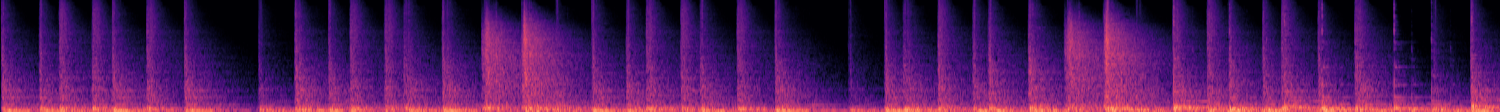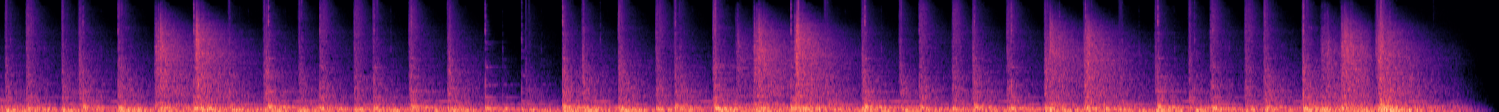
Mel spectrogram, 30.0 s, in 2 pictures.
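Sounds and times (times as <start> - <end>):
tribal call drum banging: 0.0 - 29.9.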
